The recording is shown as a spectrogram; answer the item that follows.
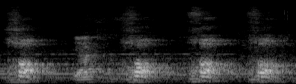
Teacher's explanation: ketika mengucapkan kha maka tenggorokan itu harus bergetar. Makanya mengeluarkan seperti getaran kho.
